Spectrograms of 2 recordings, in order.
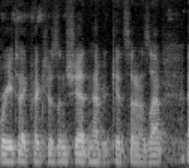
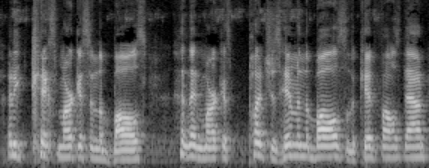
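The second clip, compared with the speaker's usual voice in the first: ordinary talk, nothing marked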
